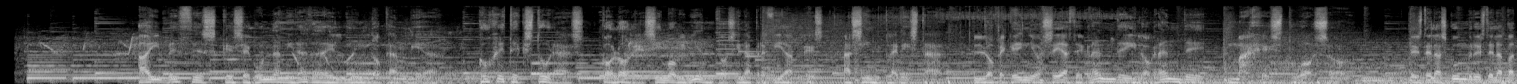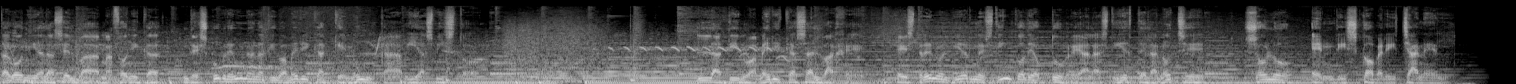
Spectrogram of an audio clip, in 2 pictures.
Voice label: Male Spanish Euro

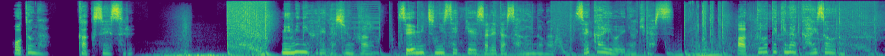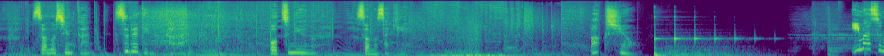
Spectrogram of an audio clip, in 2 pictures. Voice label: Female Japanese

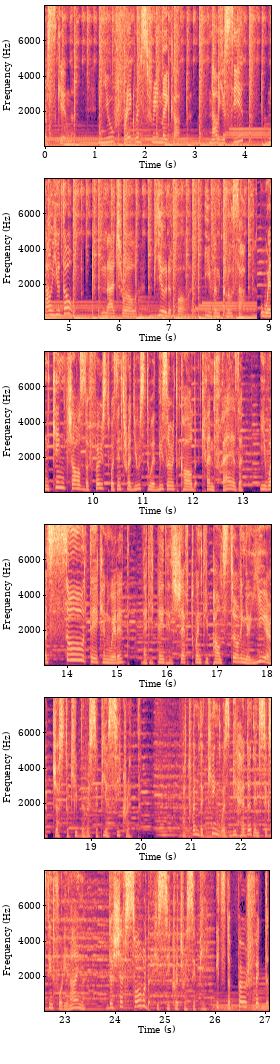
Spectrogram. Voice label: Female Eng French Accent; French Canadian; French Canadian Voice Talent

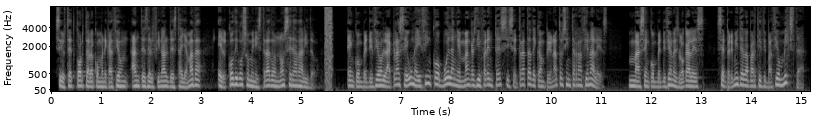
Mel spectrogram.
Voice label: Male Spanish Euro

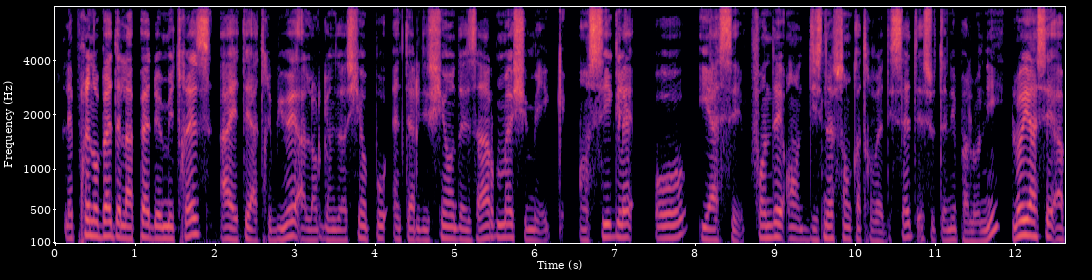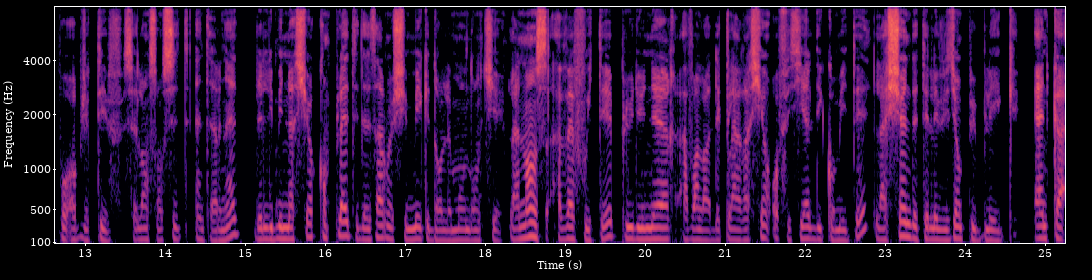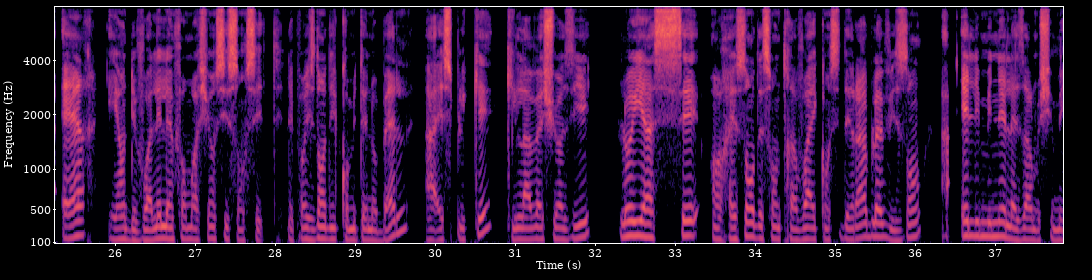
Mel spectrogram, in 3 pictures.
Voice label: MALE FRENCH VOICE OVER SAMPLE

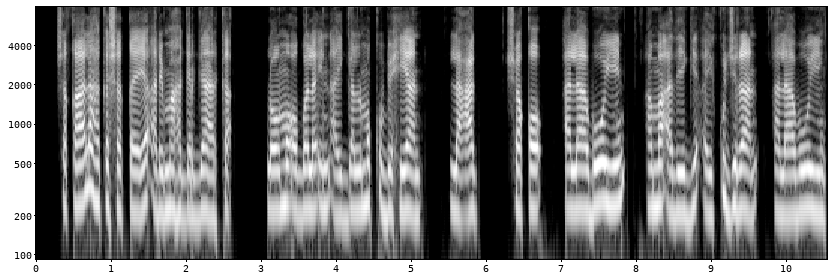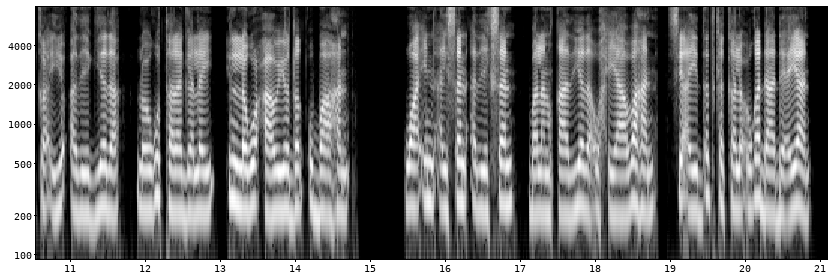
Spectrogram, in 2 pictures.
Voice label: Female Somali

